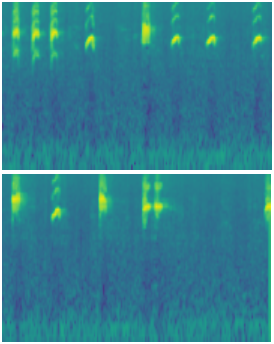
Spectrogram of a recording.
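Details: Konin lure recording meant to make a stalled bird sing again. Bright, high chirps are spaced about every half second, some rising slurs and some short flat notes.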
